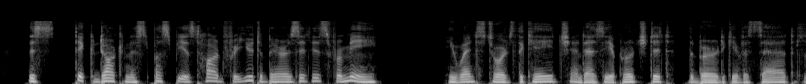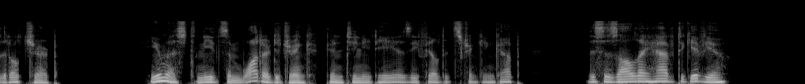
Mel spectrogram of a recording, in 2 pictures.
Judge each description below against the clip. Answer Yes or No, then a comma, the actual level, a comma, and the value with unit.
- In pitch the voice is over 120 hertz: No, low, 110 Hz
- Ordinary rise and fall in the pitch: Yes, average, 4.0 semitones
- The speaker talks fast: Yes, fast, 210 wpm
